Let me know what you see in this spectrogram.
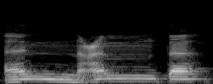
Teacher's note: pastikan ta di sini tidak terdengar hamesnya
